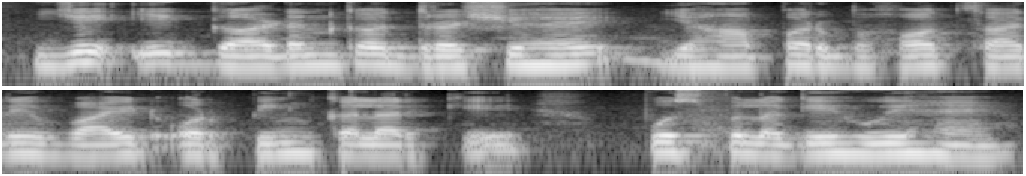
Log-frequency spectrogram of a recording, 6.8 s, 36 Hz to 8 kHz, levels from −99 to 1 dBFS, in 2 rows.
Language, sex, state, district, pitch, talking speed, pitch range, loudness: Hindi, male, Uttar Pradesh, Lalitpur, 135 Hz, 165 wpm, 125-140 Hz, -16 LUFS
